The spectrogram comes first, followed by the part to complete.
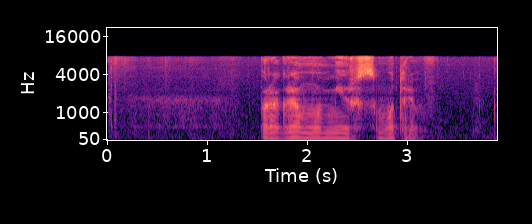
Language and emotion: Russian, neutral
